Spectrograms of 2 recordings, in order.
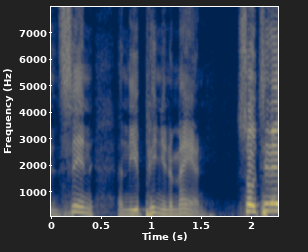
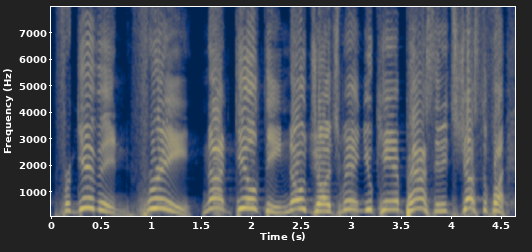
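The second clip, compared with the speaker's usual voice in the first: loud, high proclamation of a verdict; crying out; 6 semitones higher, 8 dB louder than usual. Acted. God's blood pleads for the stumbler, crying out loudly. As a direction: cry it out high, in forceful bursts. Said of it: "God's blood cries out".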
